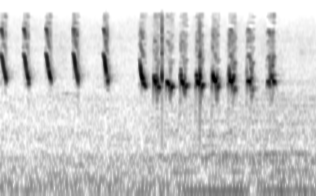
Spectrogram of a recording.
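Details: Greater green leafbird in tembakan style: a few spaced, downslurred chirps, then a quick run of around ten crisp, even notes in a chattering burst.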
